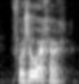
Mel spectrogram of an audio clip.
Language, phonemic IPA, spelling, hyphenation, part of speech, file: Dutch, /vərˈzɔr.ɣər/, verzorger, ver‧zor‧ger, noun, Nl-verzorger.ogg
- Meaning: caretaker (e.g. of animals in a zoo)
